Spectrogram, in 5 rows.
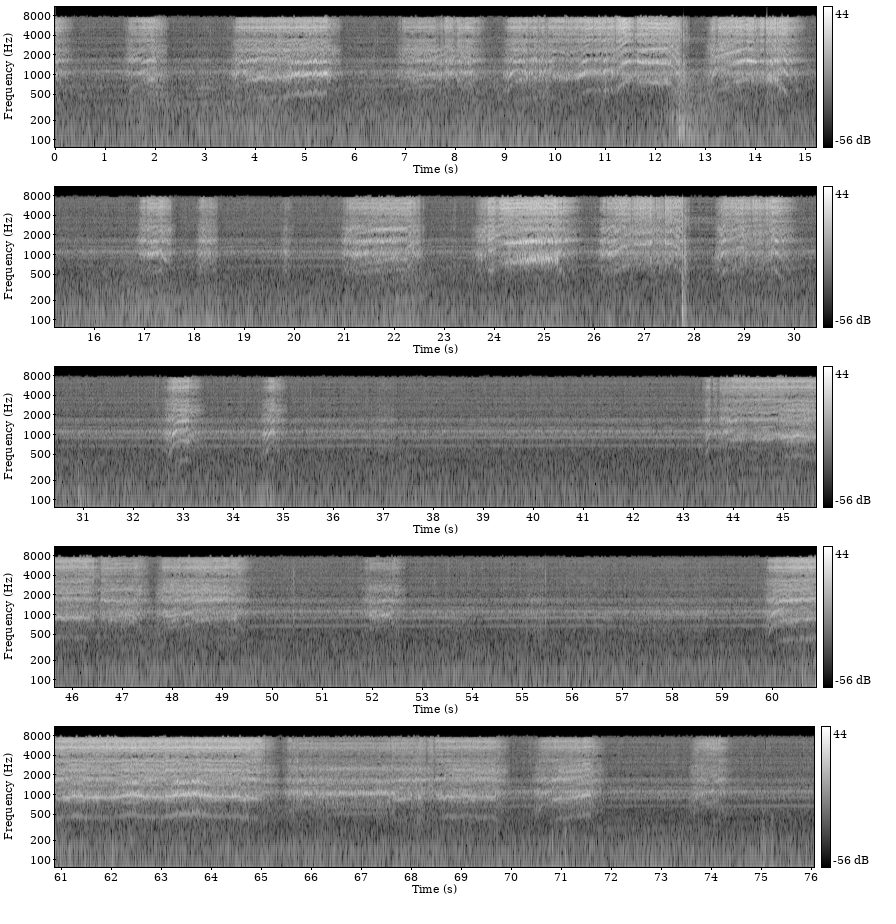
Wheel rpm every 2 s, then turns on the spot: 30, 40, 80, 60, 70, 160, 120, 50, 30, 10, 100, 60, 130, 140, 90, 0, 20, 10, 0, 0, 0, 30, 110, 90, 80, 20, 20, 20, 20, 20, 100, 110, 90, 110, 90, 60, 20, 10.
0-2 14-20 52-58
